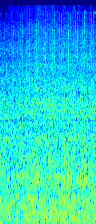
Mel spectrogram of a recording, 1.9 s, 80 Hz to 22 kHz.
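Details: 2006 Hyundai Sonata 2.4L after repairing a vacuum leak that set lean-at-idle code P2187: steady, even idle with a constant hiss and no stumble, surge or whistle; normal idle.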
